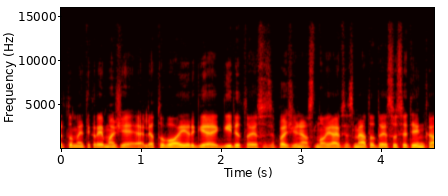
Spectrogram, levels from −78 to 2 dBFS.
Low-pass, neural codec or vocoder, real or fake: 14.4 kHz; vocoder, 44.1 kHz, 128 mel bands every 256 samples, BigVGAN v2; fake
